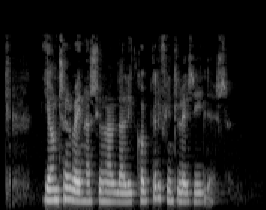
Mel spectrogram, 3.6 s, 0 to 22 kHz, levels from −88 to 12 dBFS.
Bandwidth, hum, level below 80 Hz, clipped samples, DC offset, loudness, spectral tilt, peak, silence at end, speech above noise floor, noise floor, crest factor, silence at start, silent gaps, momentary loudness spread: 11.5 kHz; none; -74 dBFS; under 0.1%; under 0.1%; -24 LUFS; -5.5 dB/octave; -6 dBFS; 0.55 s; 30 dB; -53 dBFS; 18 dB; 0.05 s; none; 16 LU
